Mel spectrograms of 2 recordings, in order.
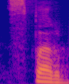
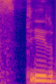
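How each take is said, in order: First: The vowel is a short 'uh' sound. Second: The vowel is a long 'ee' sound. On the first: The speaker calls it right. "स्टर बोलते हैं" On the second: The speaker calls it wrong. "स्टीर मत बोलिएगा"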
